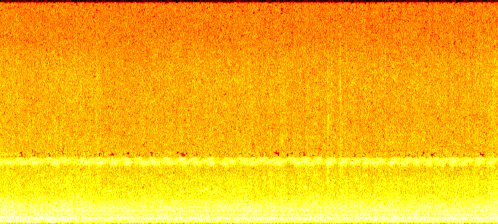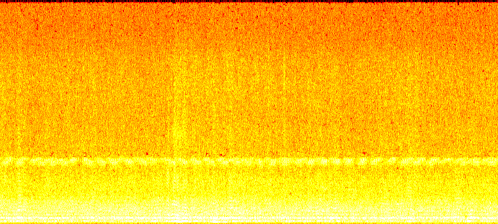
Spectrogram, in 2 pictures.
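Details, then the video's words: Bees droning together in a thick, constant low buzz for twenty seconds, a nearer individual swelling briefly around fourteen seconds, with a soft, rhythmically pulsing high tone underneath. "bees therapy relaxing natural buzzing sound"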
